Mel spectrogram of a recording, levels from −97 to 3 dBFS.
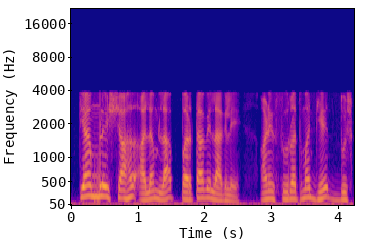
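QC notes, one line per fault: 0.36–0.44 s, packet loss with last packet repeated: about 80 ms lost and the last chunk looped, which fits four 20 ms packets, so it buzzes at 50 Hz.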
